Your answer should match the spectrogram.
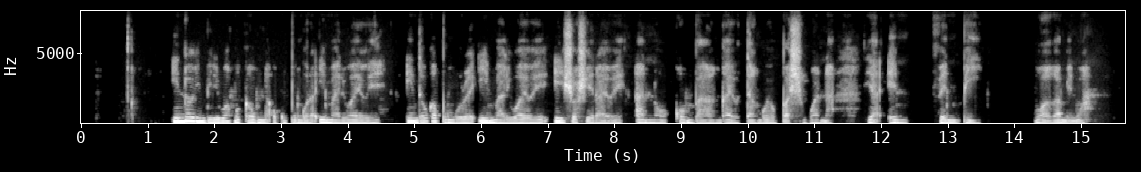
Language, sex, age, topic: Oshiwambo, female, 25-35, finance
